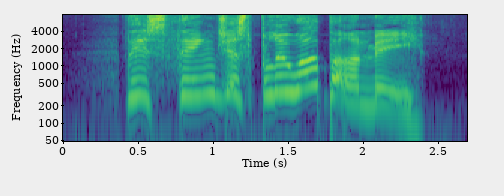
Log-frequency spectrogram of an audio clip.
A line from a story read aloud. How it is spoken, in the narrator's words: Sabrina cried as the cocoon continued to spray her with fumes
